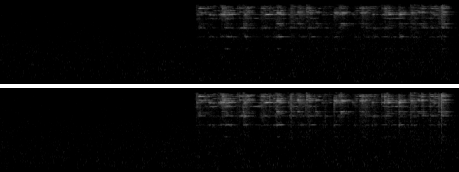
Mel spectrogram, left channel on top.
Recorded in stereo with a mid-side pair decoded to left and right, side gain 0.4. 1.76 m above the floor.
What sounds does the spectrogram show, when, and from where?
2.0 s keys jangling: 70° right, 2.5 m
